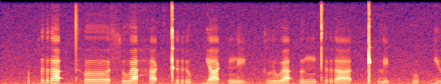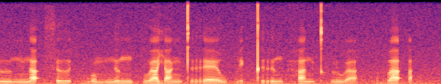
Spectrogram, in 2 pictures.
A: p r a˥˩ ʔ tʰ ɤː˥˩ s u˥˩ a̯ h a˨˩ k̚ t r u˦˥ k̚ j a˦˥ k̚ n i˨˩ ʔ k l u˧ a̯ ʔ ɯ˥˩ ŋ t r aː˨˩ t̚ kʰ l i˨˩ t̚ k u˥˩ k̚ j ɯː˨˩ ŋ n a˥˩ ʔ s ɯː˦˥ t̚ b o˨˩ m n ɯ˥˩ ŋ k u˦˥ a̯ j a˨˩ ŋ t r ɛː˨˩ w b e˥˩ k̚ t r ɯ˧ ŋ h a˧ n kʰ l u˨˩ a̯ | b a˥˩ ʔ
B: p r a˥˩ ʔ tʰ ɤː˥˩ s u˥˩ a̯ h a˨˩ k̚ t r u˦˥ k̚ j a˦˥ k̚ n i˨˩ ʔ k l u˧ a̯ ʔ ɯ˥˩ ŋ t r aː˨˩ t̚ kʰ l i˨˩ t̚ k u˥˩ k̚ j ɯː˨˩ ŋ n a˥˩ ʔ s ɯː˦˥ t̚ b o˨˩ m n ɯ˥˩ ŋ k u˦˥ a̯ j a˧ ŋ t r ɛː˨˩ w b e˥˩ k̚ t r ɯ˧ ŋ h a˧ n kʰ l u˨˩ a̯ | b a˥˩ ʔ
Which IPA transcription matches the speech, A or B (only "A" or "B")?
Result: A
